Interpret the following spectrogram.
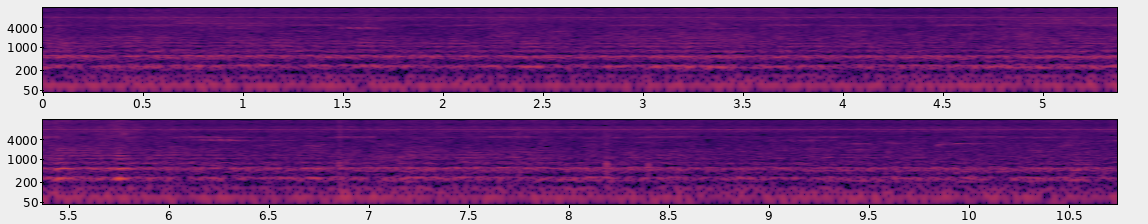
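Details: Wild bees from a colony that split off, being relocated: a steady low droning hum with two sustained bands, continuous and even throughout, with faint background hiss.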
